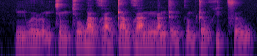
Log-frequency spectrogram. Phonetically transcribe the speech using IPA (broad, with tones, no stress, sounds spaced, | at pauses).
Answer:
ɲ u˨˩ ə̯ ɹ ə˨˩ m c ə˧ m c o˧˥ w a˧ w ɣ a˨˩˨ w ʈ a˧˥ w ɣ a˧˥ n ŋ a˧ ŋ ʈ ə˨˩ ŋ k ə˨˩˦ m ʈ ə˧ w x i˦˥ t̚ s ə˧˥ w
